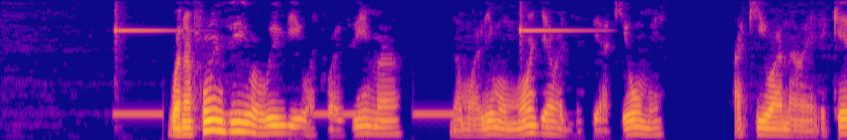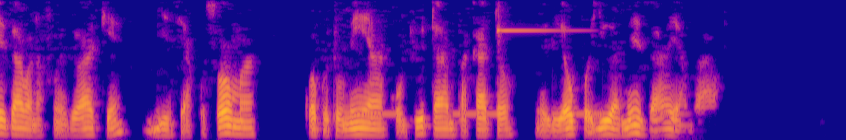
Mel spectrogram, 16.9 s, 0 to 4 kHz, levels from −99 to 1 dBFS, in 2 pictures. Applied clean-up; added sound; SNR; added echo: classical method Wiener filter.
